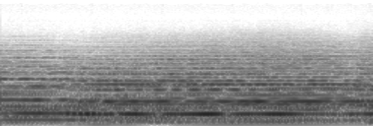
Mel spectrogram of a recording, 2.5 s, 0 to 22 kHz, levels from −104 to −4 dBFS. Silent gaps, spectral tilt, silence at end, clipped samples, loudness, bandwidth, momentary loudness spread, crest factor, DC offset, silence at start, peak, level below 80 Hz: none; -7 dB/octave; 0 s; under 0.1%; -27 LUFS; 6.4 kHz; 4 LU; 12 dB; under 0.1%; 0 s; -14 dBFS; -58 dBFS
